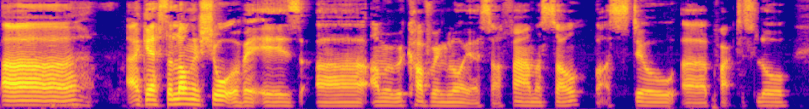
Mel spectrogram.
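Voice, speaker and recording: In a London accent, the speaker goes at a fairly slow pace with fairly even intonation, hardly any pauses and big swings in loudness, on a very clean recording with a silent background. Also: man. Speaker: lawyer and diversity advocate, fund co-founder. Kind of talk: podcast interview. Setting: studio.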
